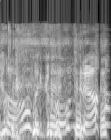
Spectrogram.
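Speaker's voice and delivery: very high pitched, crying through the words. Retelling answering Asta when she asked if it was going well: imitating own past crying. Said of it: "og jeg grein!".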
